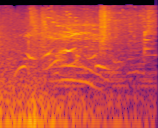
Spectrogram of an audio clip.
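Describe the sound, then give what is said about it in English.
A loud explosion effect: a deep rumbling blast that stays dense and noisy for over a second, with warbling, sweeping tones and crackling bursts running through it. “Now, cue explosion.”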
